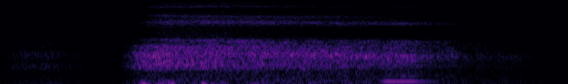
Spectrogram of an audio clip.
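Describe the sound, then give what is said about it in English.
Slow breathing, in through the nose and out through the mouth: a short soft breath, then a longer, louder, airy breath lasting about two seconds before it fades, with no talking. “just keep breathing through the nose. Hold and release throughout the mouth.”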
